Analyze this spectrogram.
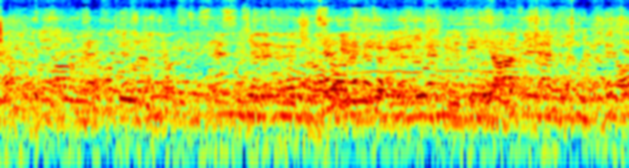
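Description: An elderly man talks calmly up close.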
